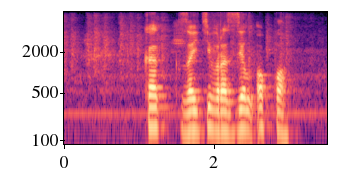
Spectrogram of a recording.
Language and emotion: Russian, neutral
